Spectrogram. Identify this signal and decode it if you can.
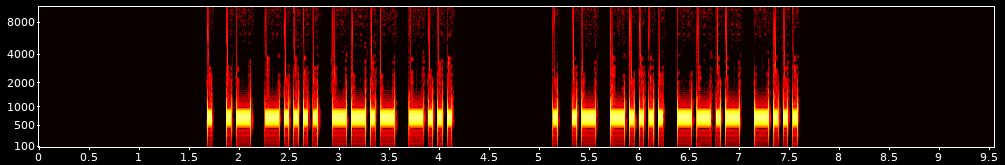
Morse code, heard as a keyed tone, about 25 wpm, 700 Hz. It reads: EA6QB EA6QB
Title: DXCC-100 Call Signs - 5 Characters - Repeated 2x - 25wpm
